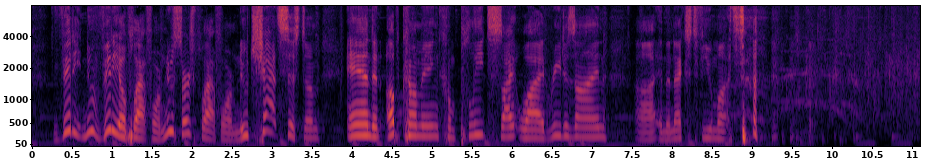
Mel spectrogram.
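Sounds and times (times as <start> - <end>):
speech: 0.2 - 9.4
laughter: 8.8 - 10.8
audience applause: 9.4 - 11.0.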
